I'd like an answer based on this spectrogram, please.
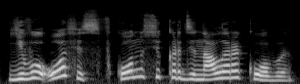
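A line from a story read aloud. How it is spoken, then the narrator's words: Plain. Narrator (Russian): ответила канонесса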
